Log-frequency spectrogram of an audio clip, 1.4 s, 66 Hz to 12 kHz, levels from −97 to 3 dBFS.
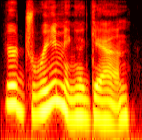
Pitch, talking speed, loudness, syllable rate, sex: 185 Hz, 125 wpm, -16 LUFS, 4.8 syllables/s, female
